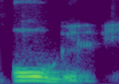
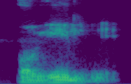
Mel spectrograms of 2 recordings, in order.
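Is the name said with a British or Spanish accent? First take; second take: British; Spanish. First: The name is said with a British accent. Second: The name is said with a Spanish accent.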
